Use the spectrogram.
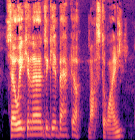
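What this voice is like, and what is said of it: Bad Michael Caine impression. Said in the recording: “He's Michael Caine. ... A mythical version of England where everyone has the accent I have. ... Which means a bad one.”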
